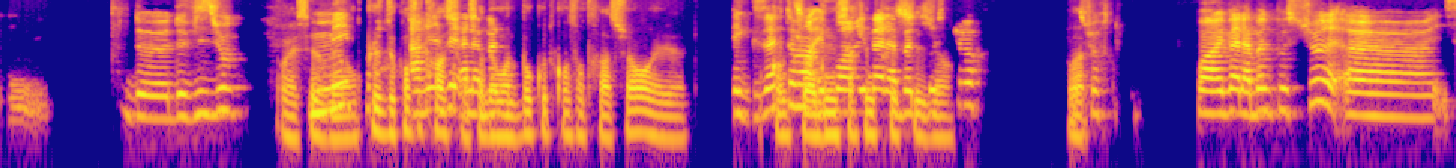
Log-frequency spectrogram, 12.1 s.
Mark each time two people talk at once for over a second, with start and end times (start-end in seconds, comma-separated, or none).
2.6-4.3, 6.4-8.0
